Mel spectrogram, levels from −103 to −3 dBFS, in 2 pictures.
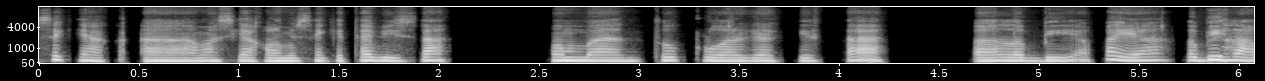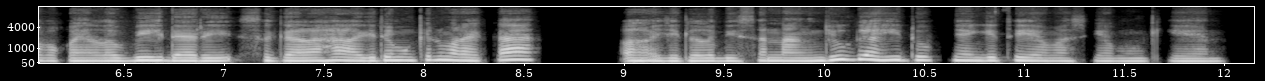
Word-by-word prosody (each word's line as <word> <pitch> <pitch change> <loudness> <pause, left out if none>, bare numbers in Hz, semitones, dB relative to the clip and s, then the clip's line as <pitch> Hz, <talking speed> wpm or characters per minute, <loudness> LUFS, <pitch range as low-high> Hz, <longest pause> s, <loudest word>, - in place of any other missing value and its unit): asyik 240 -2 -2
ya, - - +3 0.2
eee, 180 -2 +4
Mas, 180 0 0
ya, 185 - +3
kalau 175 -1 +2
misalnya 170 +1 -2
kita 200 - 0
bisa 185 +2 0 0.6
membantu 190 0 +2
keluarga 180 -2 0
kita, 105 - -1 0.4
eee, 185 0 +3
lebih 185 +1 0
apa 255 - -5
ya, 205 0 +2 0.2
lebih 215 +3 +4
lah 190 -4 +2
pokoknya, 175 0 -2
lebih 200 +4 +3
dari 180 -1 +2
segala 185 -1 -1
hal. 195 -1 +1
Jadi 210 +3 +1
mungkin 230 +3 -1
mereka, 230 +5 +1 0.4
eee, 180 0 +1
jadi 175 +1 -1
lebih 170 0 -2
senang 180 -1 0
juga 260 +1 +3
hidupnya 220 -2 -1
gitu 195 +2 -3
ya, 185 -2 0
Mas, 170 -2 -6
ya, 170 -2 -6
mungkin. 160 -1 -5
185 Hz, 185 wpm, -22 LUFS, 175-200 Hz, 0.6 s, eee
